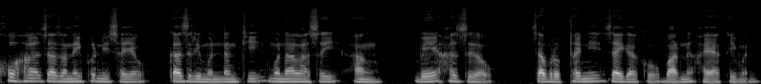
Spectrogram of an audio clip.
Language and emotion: Bodo, sad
